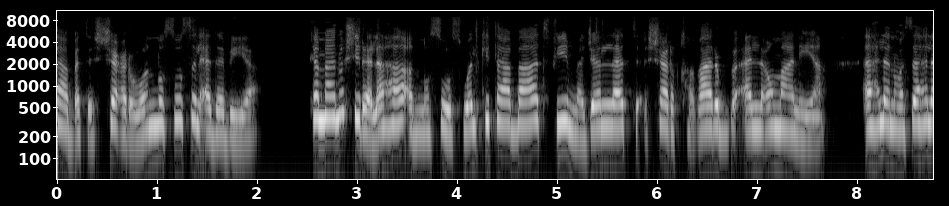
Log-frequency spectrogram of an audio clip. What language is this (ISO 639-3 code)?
ara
